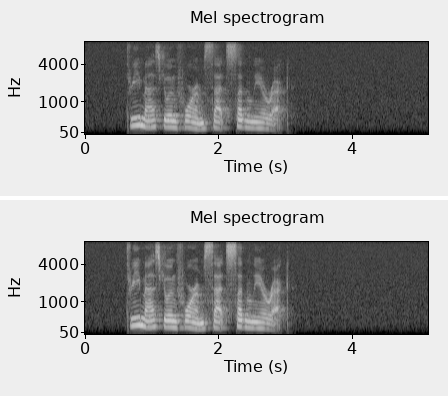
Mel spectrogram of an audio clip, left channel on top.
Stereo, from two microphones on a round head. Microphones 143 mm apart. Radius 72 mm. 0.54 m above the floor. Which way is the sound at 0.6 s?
35° right (ahead or behind).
